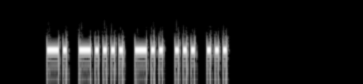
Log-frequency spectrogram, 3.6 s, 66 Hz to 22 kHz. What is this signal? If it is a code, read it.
Morse code, heard as a keyed tone, about 30 wpm, 700 Hz. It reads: N6DSS
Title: USA Call Signs Repeated 2x 30wpm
